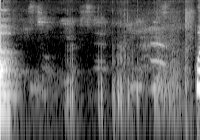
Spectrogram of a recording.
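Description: A Norwegian Elkhound making faint, short vocal noises, with a couple of brief high pitched notes about one and a half seconds in.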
